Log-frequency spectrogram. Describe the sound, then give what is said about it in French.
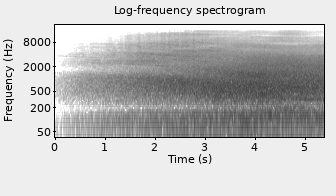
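A steady airplane engine roar swells from quiet to loud over a few seconds, a broad rushing drone like a jet powering up for takeoff, on a flight to Paris, with no voices. “C'est la première fois que Clara prend l'avion toute seule.”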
